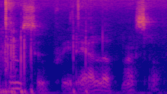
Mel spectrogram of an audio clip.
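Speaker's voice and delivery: soft whispered I'm so pretty; whispered self-praise. Real, not acted. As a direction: whisper it to yourself in the mirror.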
